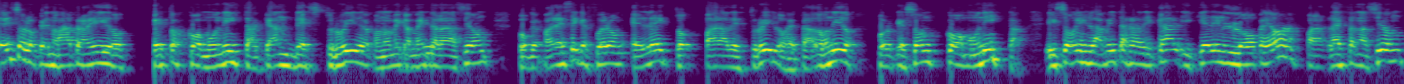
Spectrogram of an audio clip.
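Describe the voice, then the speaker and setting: Animated in tone and somewhat breathy, a man talks at a moderate pace with hardly any pauses, his fairly high voice showing ordinary pitch variation. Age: 80s+. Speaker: political commentator. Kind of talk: political talk show discussion.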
